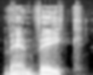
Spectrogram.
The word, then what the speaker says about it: Van Wyck: But what brings Burt to South Africa is he's contacted by this guy Van Wyck, or is he pronounces it Van Vake.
